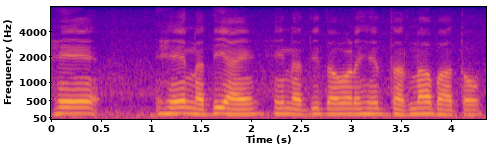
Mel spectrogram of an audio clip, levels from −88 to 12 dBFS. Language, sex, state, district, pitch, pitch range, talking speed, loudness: Marathi, male, Maharashtra, Aurangabad, 145 Hz, 135-155 Hz, 135 wpm, -15 LUFS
